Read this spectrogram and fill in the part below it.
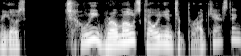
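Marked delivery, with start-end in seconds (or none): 1.0-3.6 whispered. Retelling someone leaning in at a restaurant table: imitating Eli Manning whispering. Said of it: "he leans in and he whispers".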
